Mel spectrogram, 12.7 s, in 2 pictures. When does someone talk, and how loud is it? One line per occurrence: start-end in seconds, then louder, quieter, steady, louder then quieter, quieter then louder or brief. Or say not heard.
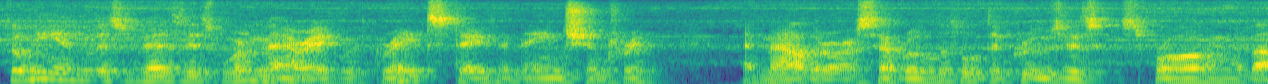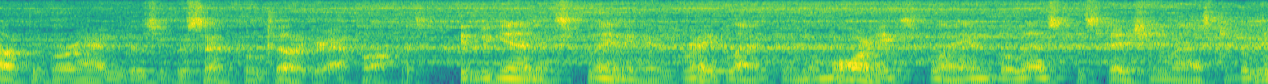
0.0-12.6 steady.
